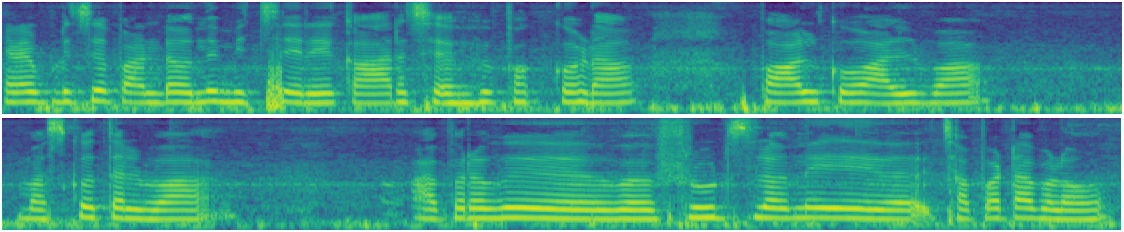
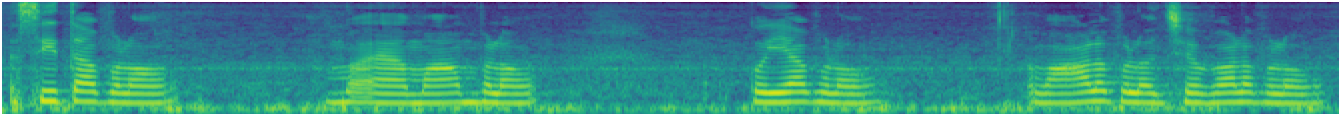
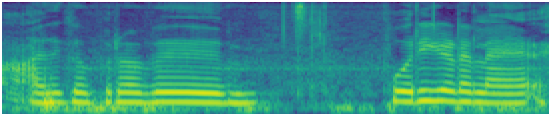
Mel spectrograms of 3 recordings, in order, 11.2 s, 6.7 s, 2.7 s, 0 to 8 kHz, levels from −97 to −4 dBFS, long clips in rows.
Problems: none marked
